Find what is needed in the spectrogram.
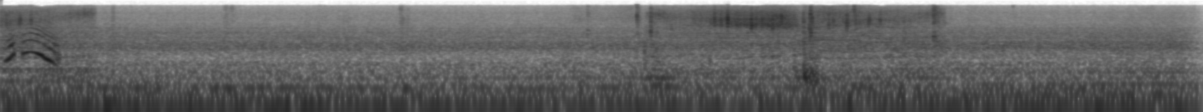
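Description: Steady low drone of a car interior while driving in the rain, with the windshield wipers sweeping. There is a short squeal that rises and falls in pitch right at the start, a swish about three and a half seconds in, and a thump at about four seconds.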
